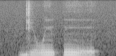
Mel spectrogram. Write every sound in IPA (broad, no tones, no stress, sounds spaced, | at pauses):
ɡ i w ĩ p ĩ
